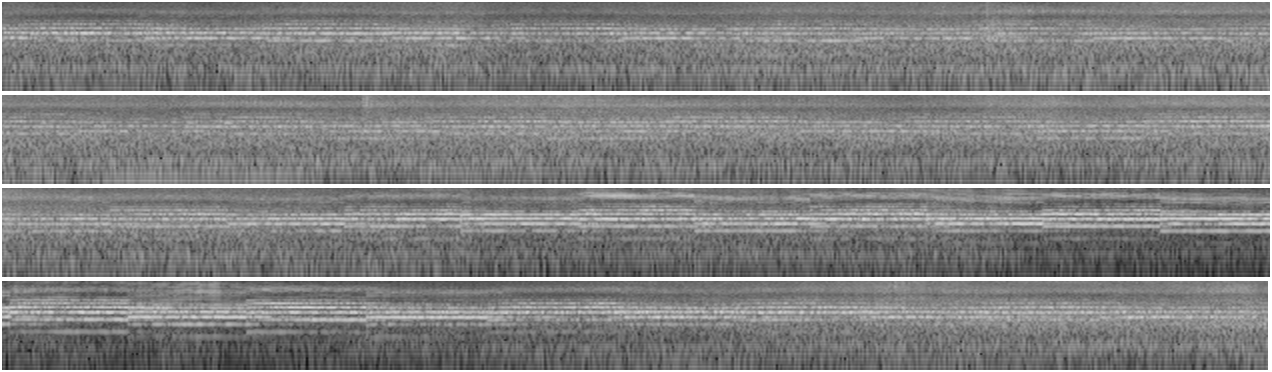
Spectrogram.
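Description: German ambulance two-tone siren (Martinshorn, compressed-air) sounding its alternating high-low call over city traffic noise, growing louder in the second half as the ambulance draws closer.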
